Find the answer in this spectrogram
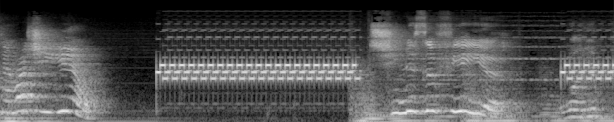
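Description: A telephone ringing: a steady electronic trill about two seconds long, then, after a short gap, the same ring again near the end.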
